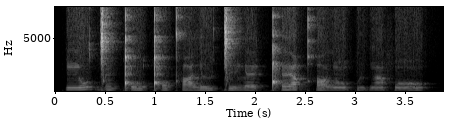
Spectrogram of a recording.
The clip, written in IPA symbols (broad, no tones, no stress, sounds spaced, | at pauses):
n o ɡ͡ǀ ɛ ǃʼ o ǃʰ ɔ kʰ ɑ l ɨ ǀ ĩ l ɛ ǃʰ ɛ qʰ ɔ l ɔ̃ p ɨ ɡ ã f ɔ̃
